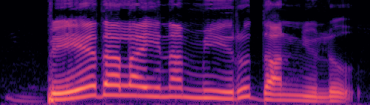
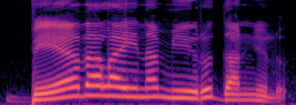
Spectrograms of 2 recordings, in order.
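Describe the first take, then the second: First: Each word of 'బేదలైన మీరు ధన్యులు' drawn out very slowly; slow verse reading. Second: 'బేదలైన మీరు ధన్యులు' repeated slowly and deliberately; slow verse repeat. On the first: Preacher to congregation, reading the Beatitude very slowly. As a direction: read the verse word by word so it sinks in. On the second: Preacher repeating the verse to his listeners, slow and weighty. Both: Shown as a demonstration. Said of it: "బాగా వినండి ఇవన్నీ".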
